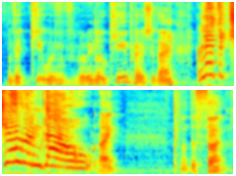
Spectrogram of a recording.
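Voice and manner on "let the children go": much higher, louder, slow chant of a protester; loud, drawn-out protest cry; mock protester shout. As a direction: bellow it like a placard-waving old lady.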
